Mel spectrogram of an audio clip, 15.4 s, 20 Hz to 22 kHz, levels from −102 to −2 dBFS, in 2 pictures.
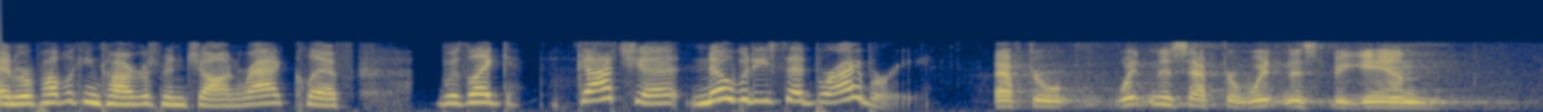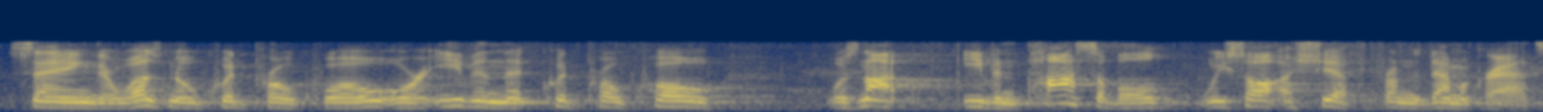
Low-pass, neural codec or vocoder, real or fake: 5.4 kHz; none; real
